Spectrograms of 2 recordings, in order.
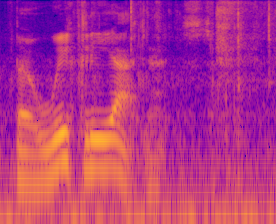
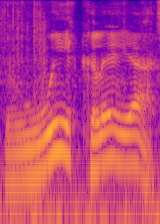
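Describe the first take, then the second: First: Said in the usual way. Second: Higher, slow announcer read of the title. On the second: Shown as a demonstration. Host announcing his podcast segment, in a mock announcer voice. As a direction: announce the segment name grandly.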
